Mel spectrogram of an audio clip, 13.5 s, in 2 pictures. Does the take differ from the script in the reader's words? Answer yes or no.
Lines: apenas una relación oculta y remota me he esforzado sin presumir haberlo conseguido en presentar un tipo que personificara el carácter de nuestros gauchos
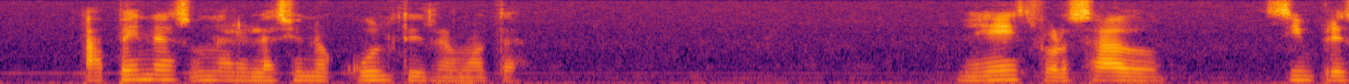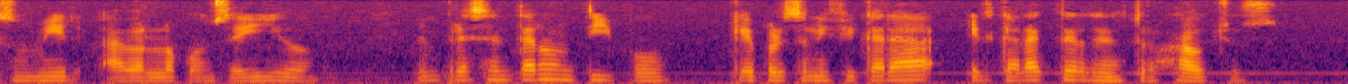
no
